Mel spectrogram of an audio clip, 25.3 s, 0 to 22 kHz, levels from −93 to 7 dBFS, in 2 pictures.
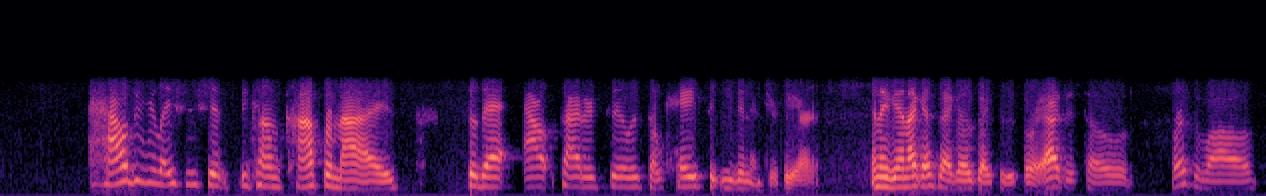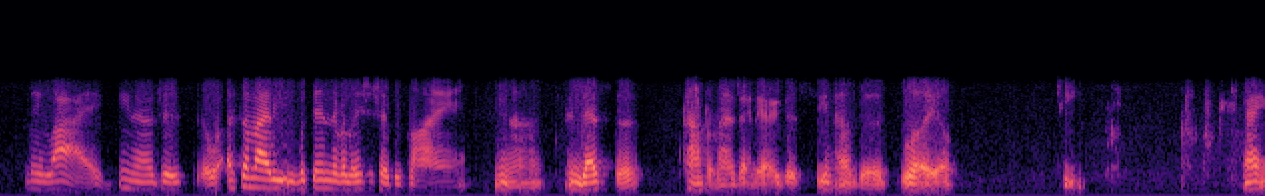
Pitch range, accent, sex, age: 150-220 Hz, American, female, 20-39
